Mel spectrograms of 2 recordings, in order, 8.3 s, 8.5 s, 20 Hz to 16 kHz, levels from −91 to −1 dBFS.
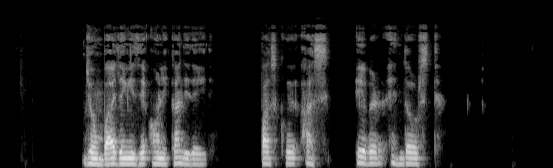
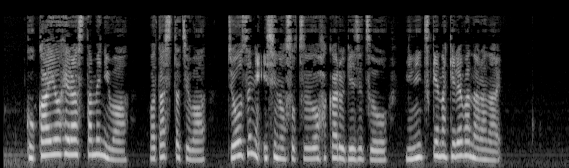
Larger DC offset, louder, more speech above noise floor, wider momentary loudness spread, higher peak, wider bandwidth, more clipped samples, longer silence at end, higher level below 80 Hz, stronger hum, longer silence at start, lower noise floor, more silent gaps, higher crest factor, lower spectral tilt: neither; first, -21 LUFS vs -24 LUFS; first, over 70 dB vs 42 dB; first, 15 LU vs 12 LU; about the same, -4 dBFS vs -6 dBFS; second, 9.2 kHz vs 12 kHz; neither; first, 1.7 s vs 1.05 s; first, -62 dBFS vs -68 dBFS; neither; first, 1.25 s vs 0.4 s; first, under -90 dBFS vs -66 dBFS; first, 3.57-3.61 s, 5.22-5.26 s vs none; about the same, 20 dB vs 18 dB; first, -7 dB/octave vs -3 dB/octave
